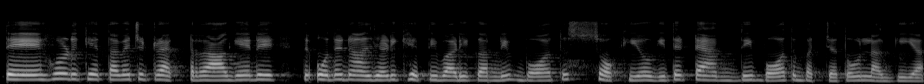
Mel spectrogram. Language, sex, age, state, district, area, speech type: Punjabi, female, 18-30, Punjab, Tarn Taran, rural, spontaneous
